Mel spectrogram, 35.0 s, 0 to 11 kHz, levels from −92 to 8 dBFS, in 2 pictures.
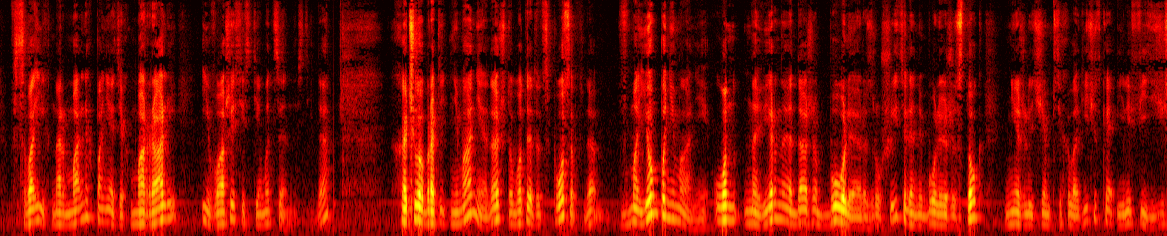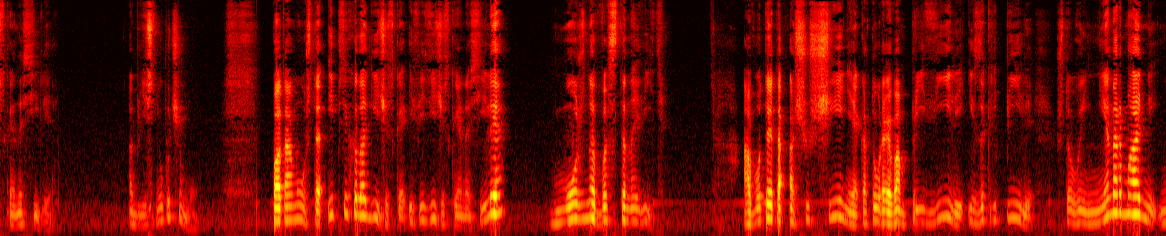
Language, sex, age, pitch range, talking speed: Russian, male, 50-69, 115-165 Hz, 100 wpm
